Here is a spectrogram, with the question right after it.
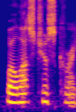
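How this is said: It is said in a sarcastic, displeased tone. The speaker is actually unhappy about it. The speaker calls it right. "this is a bad thing"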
